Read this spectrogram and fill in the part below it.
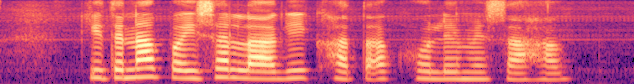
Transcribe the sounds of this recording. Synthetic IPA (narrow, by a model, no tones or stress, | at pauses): kɪt̪napəɪsalaːɡikʰaːt̪akʰoːlemẽsaːɦəb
